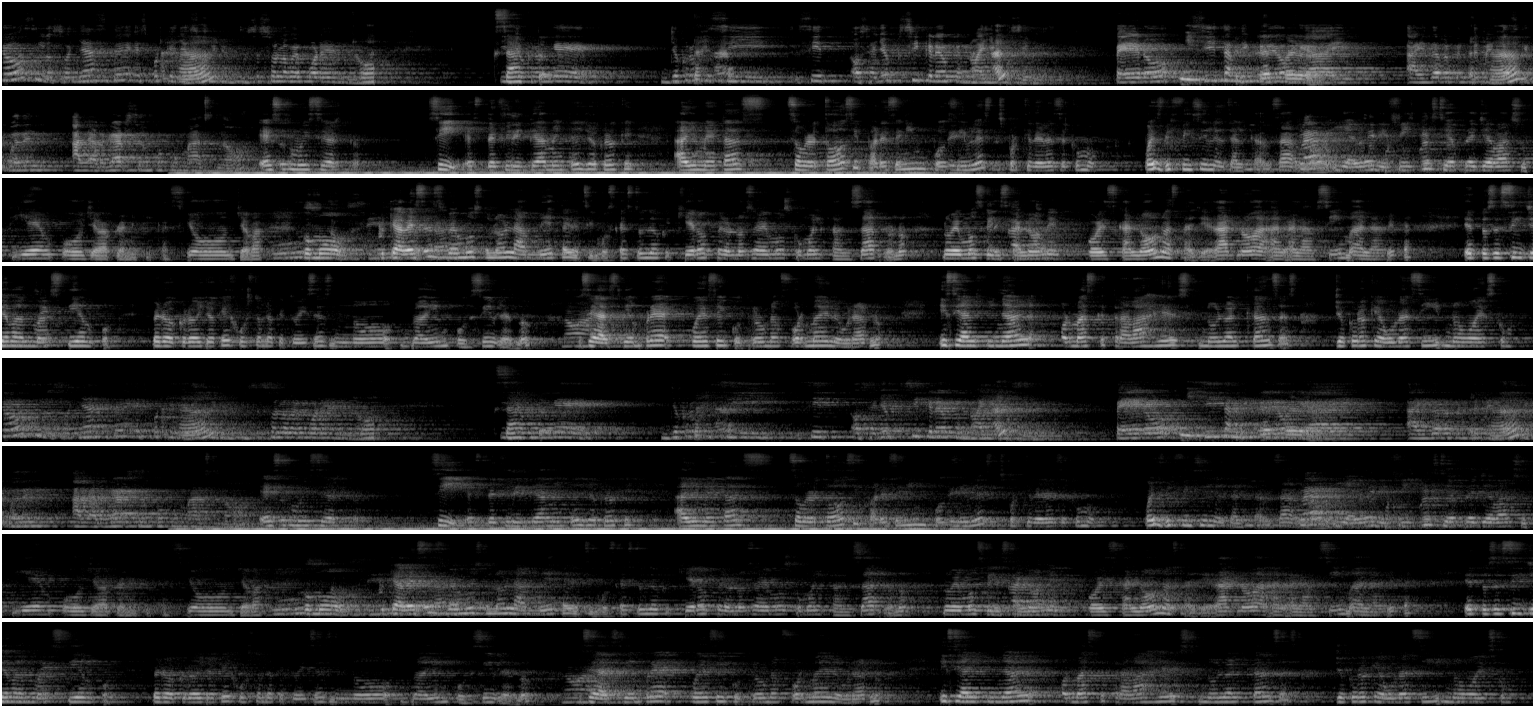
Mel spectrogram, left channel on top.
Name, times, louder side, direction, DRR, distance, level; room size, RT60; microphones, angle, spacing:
voice 1, 0.0-3.7 5.0-5.9 6.6-10.4 11.1-11.7 12.0-13.5 14.0-15.7 16.0-17.8 20.4-20.5 24.8-24.9 27.7-27.9 28.3-28.7 29.0-29.8 33.3-34.6 34.9-35.2 40.7-41.1 45.7-46.0 46.3-46.4 51.5-51.9 56.0-56.1, left 3 dB, 85° left, 2 dB, 1.6 m, -35 dB
voice 2, 1.6-2.1 3.6-3.7 4.9-5.5 6.9-7.3 9.9-10.0 11.8-12.1 12.3-13.2 14.9-15.2 17.9-18.9 19.6-26.3 26.7-34.1 34.4-41.2 41.5-47.0 47.4-51.2 51.8-56.3 56.5-61.0, left 5 dB, 45° left, 9 dB, 0.4 m, -30 dB
sound 1, 17.0-24.7, equal, 25° left, 3.1 m, -34 dB
14.0 x 12.5 x 4.4 m, 2.2 s
head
